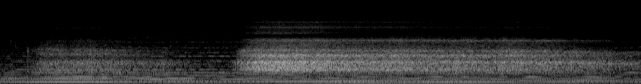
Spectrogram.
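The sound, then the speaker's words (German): A deep, long exhalation during a guided breathing exercise: a loud breathy rush that begins abruptly and holds steady for several seconds over a faint low hum. “Tief und vollständig und auch lang ausatmen.”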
